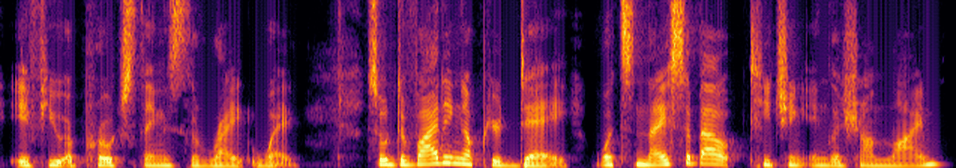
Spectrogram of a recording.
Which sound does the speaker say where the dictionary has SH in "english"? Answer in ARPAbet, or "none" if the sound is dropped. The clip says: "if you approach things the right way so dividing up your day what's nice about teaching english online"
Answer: SH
